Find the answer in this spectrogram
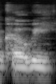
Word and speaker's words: Coby: The actual name is Kobe 25. So it's C O B Y. A lot of people spell or pronounce my name wrong is um but anyway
